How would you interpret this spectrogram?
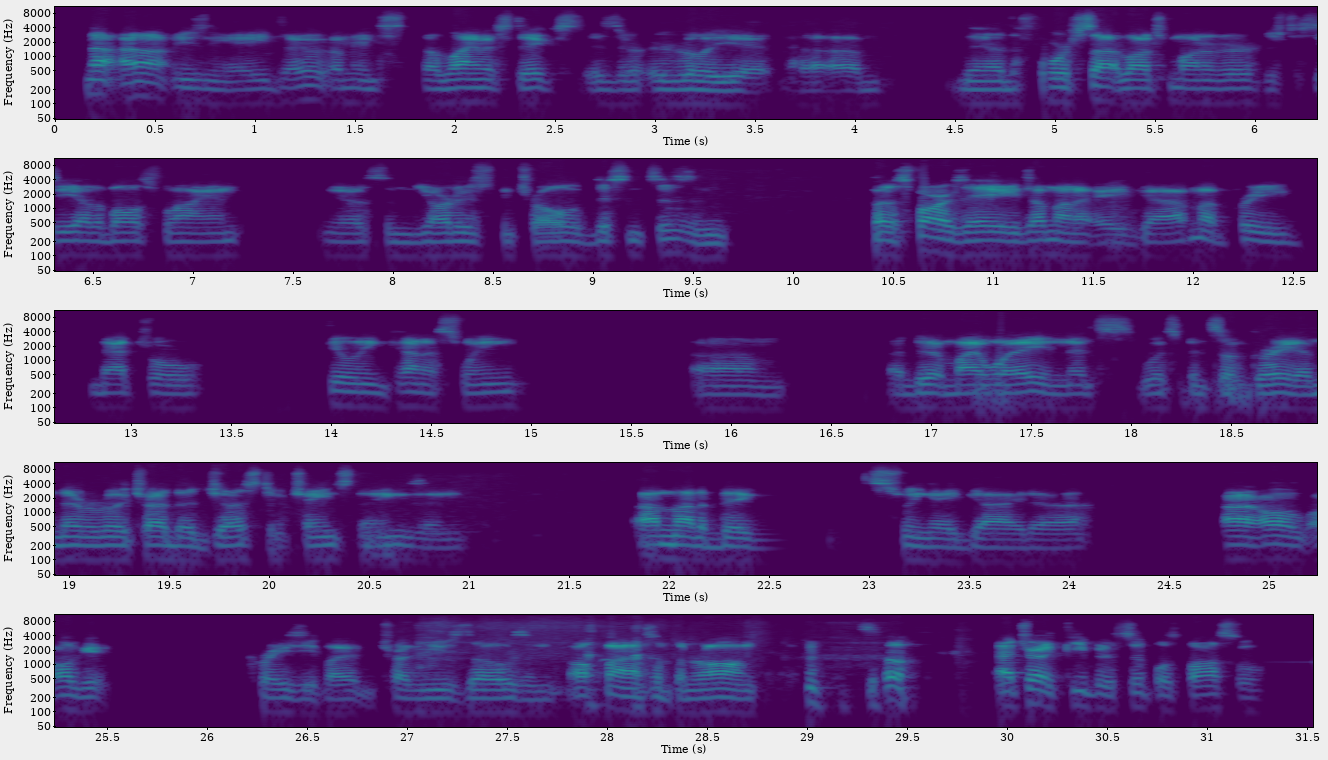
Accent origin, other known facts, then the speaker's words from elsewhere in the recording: Amarillo, Texas, United States; I was from Amarillo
